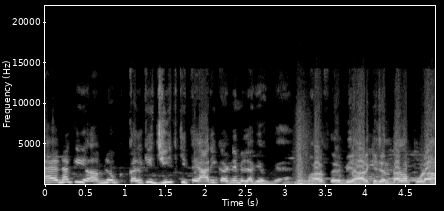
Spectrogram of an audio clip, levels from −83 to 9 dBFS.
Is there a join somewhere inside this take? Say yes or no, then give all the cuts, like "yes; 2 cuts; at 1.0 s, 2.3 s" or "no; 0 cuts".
yes; 1 cut; at 3.3 s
